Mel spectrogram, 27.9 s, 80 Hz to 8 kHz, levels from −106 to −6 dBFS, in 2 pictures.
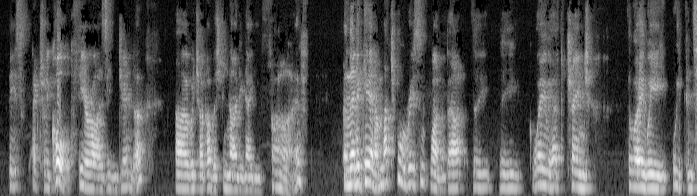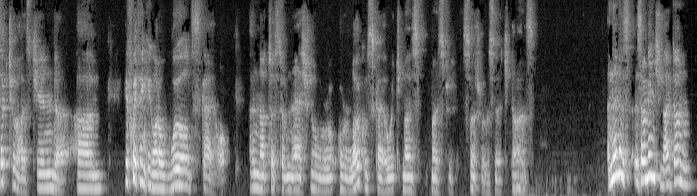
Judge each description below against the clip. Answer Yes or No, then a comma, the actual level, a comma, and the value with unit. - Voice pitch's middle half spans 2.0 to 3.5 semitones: No, average, 4.3 semitones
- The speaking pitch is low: No, medium, 165 Hz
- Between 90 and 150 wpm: Yes, average, 140 wpm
